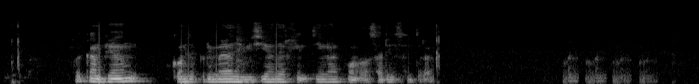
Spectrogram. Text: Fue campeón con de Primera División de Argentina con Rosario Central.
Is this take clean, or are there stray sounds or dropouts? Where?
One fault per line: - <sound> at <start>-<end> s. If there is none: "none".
- laugh at 5.6-6.6 s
